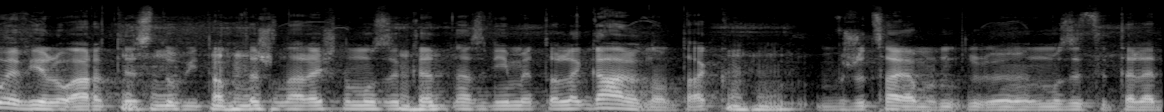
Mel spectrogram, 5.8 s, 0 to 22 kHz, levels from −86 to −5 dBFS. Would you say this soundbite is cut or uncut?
cut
